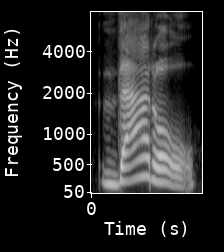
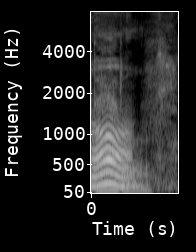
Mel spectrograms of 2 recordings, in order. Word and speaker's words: That'll: 오늘의 발음 포인트인데요. Okay. That'll. 아, oof. Spell. 이 끝에 L 소리가 어려워. 좀 많이 어려워요. That'll.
